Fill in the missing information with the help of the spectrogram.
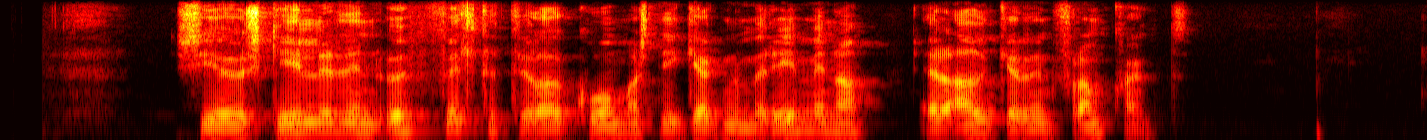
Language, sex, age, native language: Icelandic, male, 60-69, Icelandic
